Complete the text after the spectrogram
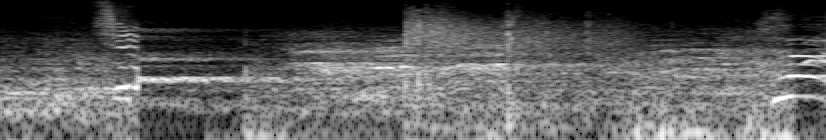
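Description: Children shout sharply in unison.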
